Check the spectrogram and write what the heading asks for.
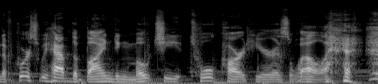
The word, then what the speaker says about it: Binding Mochi: course we have The Binding Mochi tool card here as well I know people in the comments hate when I mispronounce cards it sometimes I call binding Moi but yes binding Mochi uh to increase the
